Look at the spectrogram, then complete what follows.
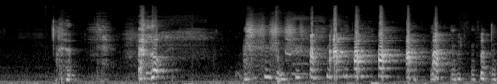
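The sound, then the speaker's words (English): A person coughs several times, sharp bursts that blend into breathy, laugh-like fits with a steady low hum underneath. “Like I said, I'm coughing.”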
